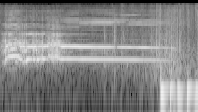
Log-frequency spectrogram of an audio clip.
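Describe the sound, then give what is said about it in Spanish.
A fighting rooster named Carmelo, facing its opponent at a cockfight, flaps its wings and crows loudly in one long, strained cock-a-doodle-doo that trails off, followed by a few low, rough clucking sounds at the end. “Una vez frente al enemigo, el Carmelo agitó las alas y cantó.”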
